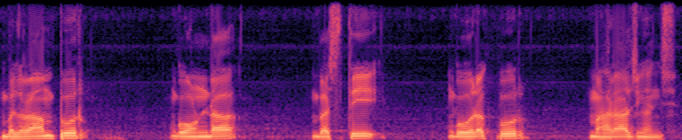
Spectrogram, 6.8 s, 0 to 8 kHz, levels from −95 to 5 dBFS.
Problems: background sounds at intervals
